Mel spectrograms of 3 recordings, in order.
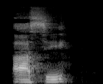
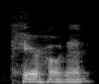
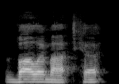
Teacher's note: where each of those first syllables is stressed because in Finnish this dress is always on the first syllable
